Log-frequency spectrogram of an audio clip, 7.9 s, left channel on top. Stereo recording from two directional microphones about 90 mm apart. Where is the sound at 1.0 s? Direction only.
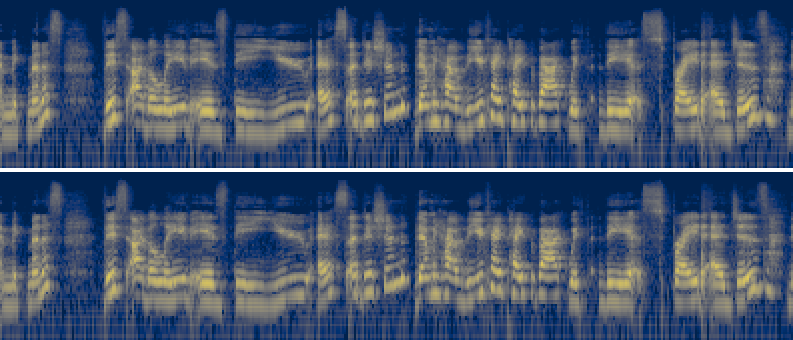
20° left (ahead or behind).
